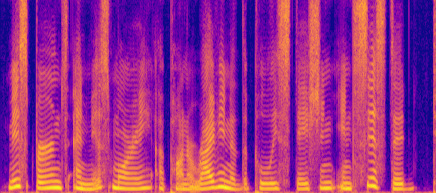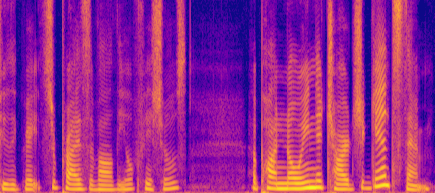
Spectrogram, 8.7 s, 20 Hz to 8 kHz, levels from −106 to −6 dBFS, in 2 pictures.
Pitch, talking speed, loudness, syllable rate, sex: 230 Hz, 180 wpm, -18 LUFS, 5.7 syllables/s, female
